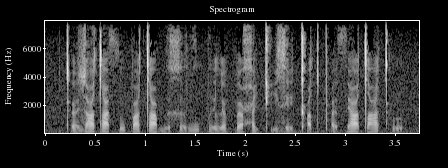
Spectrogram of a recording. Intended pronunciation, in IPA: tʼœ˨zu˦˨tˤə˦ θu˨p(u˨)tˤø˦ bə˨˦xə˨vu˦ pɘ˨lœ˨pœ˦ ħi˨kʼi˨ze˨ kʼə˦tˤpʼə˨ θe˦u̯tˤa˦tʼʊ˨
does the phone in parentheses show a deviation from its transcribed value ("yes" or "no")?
no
